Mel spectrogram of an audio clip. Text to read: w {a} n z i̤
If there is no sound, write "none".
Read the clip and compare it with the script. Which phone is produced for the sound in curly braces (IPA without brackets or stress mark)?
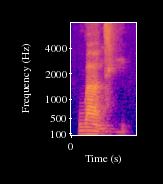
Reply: a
